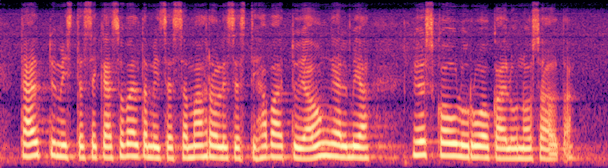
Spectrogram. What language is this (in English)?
Finnish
